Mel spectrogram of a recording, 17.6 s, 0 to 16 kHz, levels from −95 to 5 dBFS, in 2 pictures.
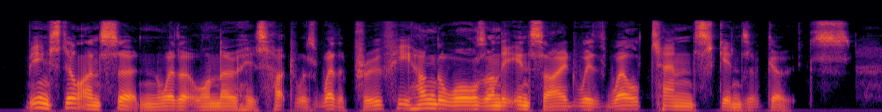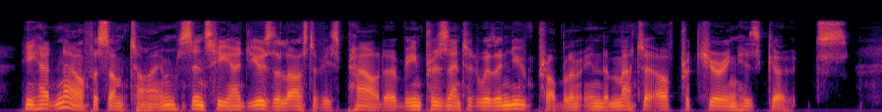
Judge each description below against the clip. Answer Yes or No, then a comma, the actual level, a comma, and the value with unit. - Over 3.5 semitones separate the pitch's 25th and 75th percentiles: No, average, 3.1 semitones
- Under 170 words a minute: No, average, 180 wpm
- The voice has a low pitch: Yes, low, 105 Hz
